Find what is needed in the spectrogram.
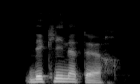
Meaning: declinator
- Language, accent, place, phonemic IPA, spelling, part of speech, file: French, France, Lyon, /de.kli.na.tœʁ/, déclinateur, noun, LL-Q150 (fra)-déclinateur.wav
